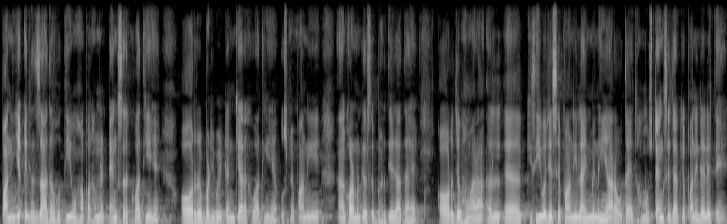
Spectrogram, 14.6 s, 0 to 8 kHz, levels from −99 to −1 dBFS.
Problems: none marked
